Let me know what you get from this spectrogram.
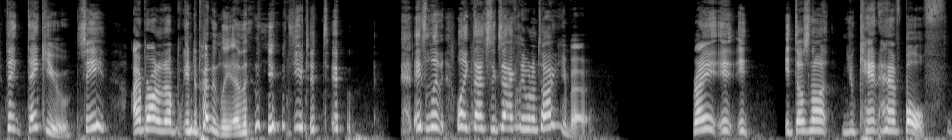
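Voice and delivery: squeaky indignant rant; high excited rant. Real, not acted. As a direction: voice up high, fired up. Excited rant against co-host.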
